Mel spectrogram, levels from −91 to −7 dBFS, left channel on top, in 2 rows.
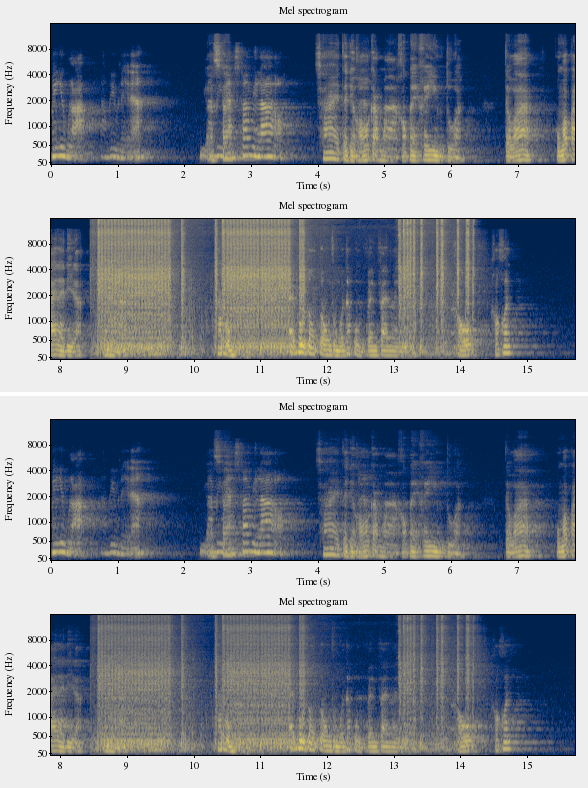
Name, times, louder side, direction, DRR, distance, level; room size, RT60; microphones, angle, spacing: voice 1, 0.0-1.4 2.3-3.5 4.5-4.8, left 2 dB, 15° left, 2 dB, 1.6 m, -32 dB
voice 2, 2.2-2.7 4.0-6.2 6.8-7.2 7.6-8.3 8.6-9.6 10.3-13.4 13.9-14.7, left 3 dB, 65° left, 7 dB, 0.8 m, -29 dB
sound 1, 8.4-11.8 12.5-12.6 13.1-14.2, left 8 dB, 30° left, 0.7 m, -25 dB
27.0 x 19.0 x 6.1 m, 1.3 s
head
